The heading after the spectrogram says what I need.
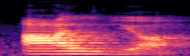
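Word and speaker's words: aglio: Alio.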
